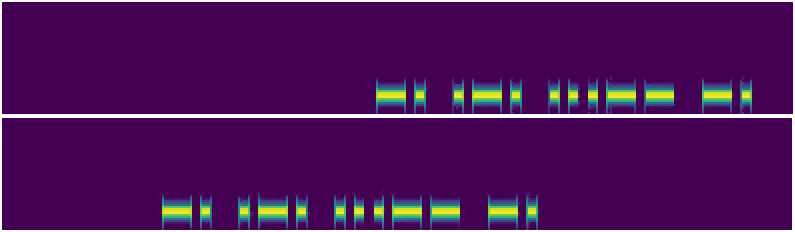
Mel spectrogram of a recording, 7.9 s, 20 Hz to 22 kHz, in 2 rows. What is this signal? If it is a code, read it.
Morse code, heard as a keyed tone, about 25 wpm, 700 Hz. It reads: NR3N NR3N
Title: USA Call Signs - 4 Characters - Repeated 2x - 25wpm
